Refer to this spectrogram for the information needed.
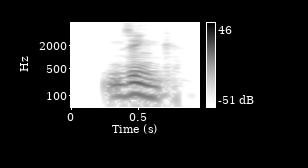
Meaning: zinc
- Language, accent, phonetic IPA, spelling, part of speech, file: Catalan, Valencia, [ˈziŋk], zinc, noun, LL-Q7026 (cat)-zinc.wav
